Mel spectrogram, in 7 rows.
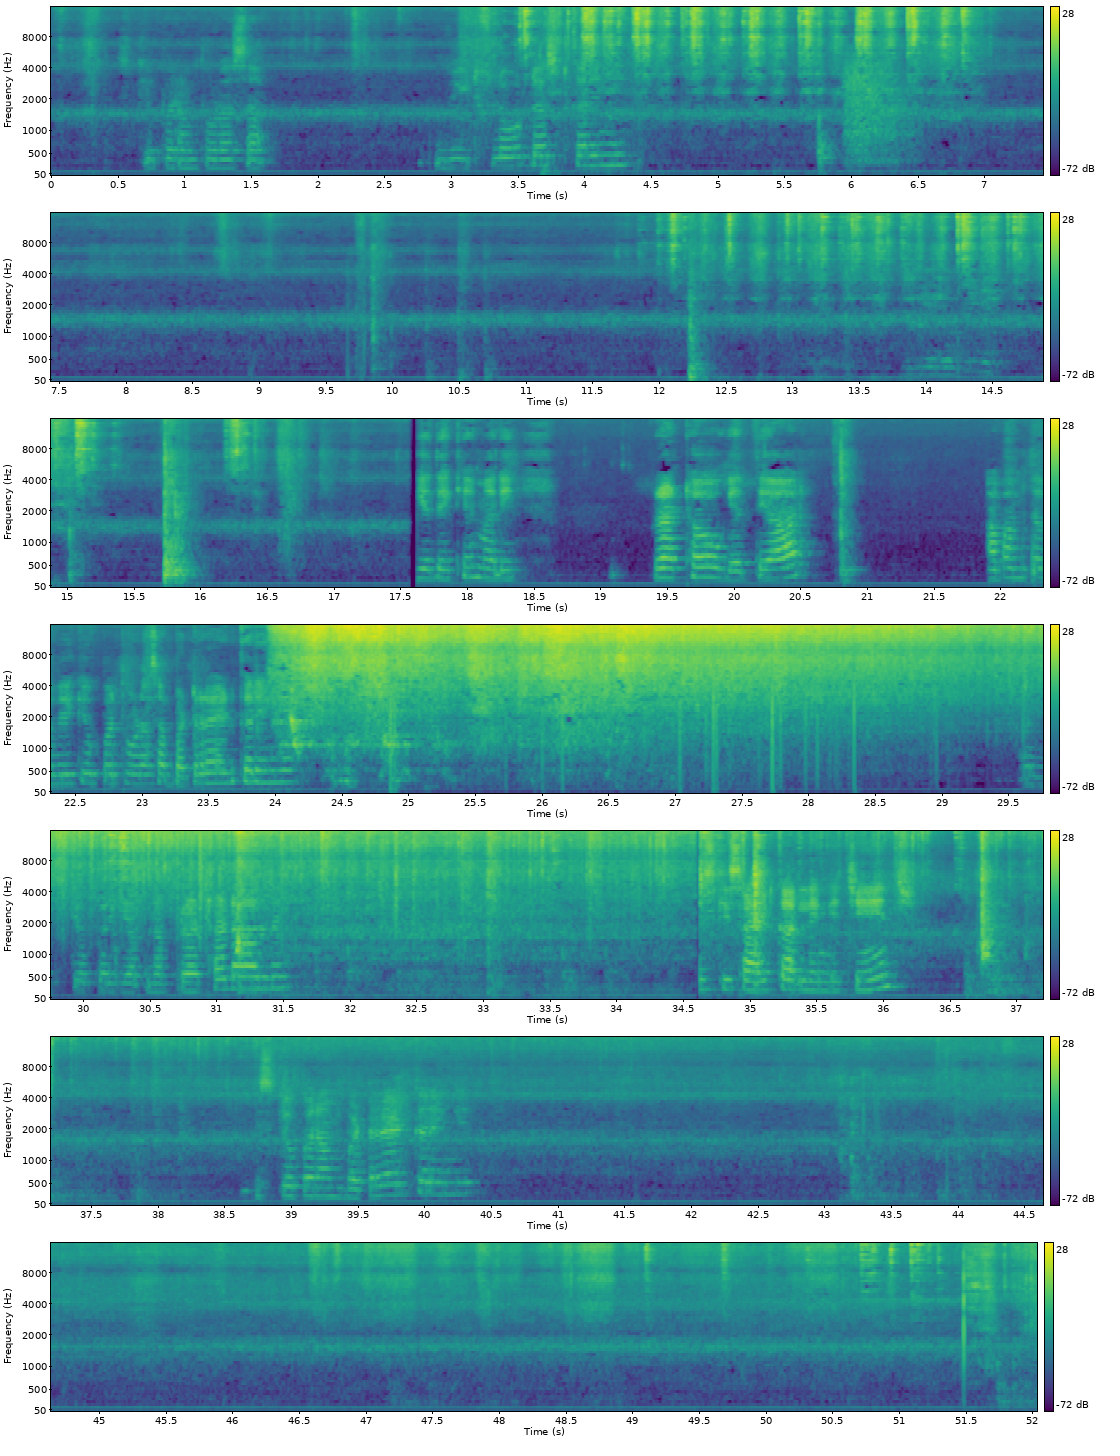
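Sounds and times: flatbread sizzling in butter: 0:01.8 - 0:07.6, 0:11.5 - 0:15.5, 0:24.0 - 0:39.6, 0:40.6 - 0:52.0.

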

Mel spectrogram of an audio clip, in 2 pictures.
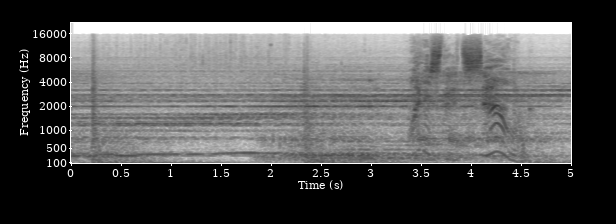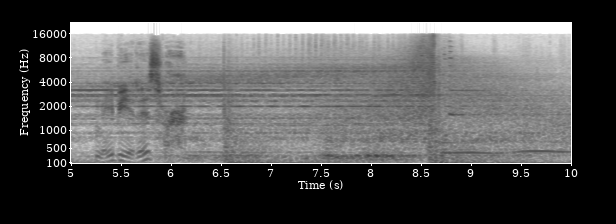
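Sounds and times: eerie horn-like drone: 0:00.0 - 0:10.0.

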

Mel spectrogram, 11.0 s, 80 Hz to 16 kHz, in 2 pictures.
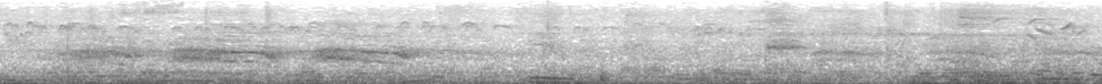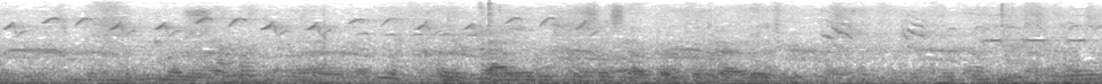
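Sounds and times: bird calls: 0:00.0 - 0:11.0.

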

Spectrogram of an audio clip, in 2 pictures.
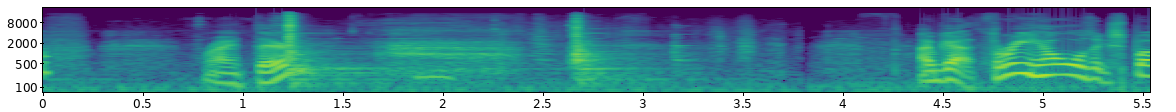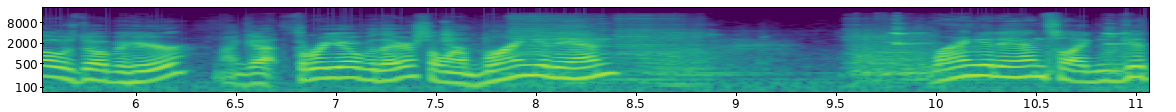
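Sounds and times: sharp metal clank: 0:01.1 - 0:03.4
metal scraping: 0:01.1 - 0:03.8, 0:07.4 - 0:11.0.

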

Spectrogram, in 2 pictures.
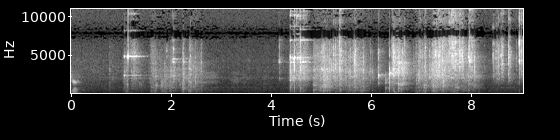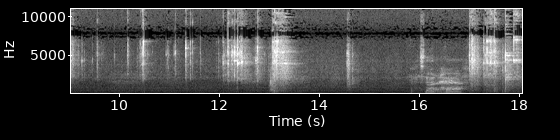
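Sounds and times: metal wrenches clinking and rattling: 0:01.0 - 0:02.7, 0:04.2 - 0:13.7, 0:17.0 - 0:18.0.

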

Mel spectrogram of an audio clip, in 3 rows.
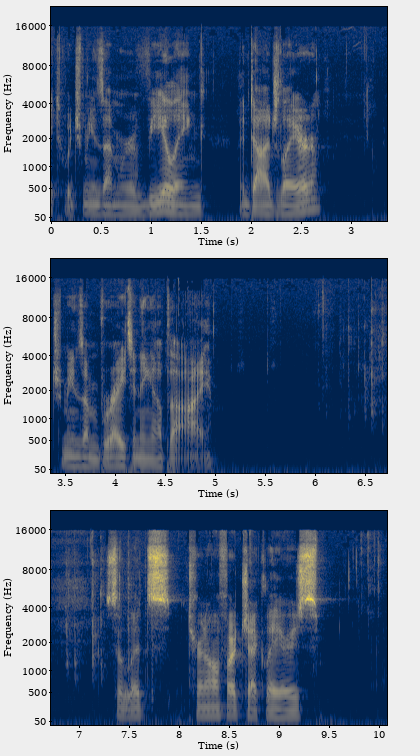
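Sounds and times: computer keyboard clicks: 0:06.0 - 0:07.8.

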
